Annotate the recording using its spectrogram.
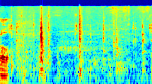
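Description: A few light metallic clicks and taps spread through a quiet stretch, as parts are handled at the mini milling machine's column while the counterbalance arm is fitted.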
